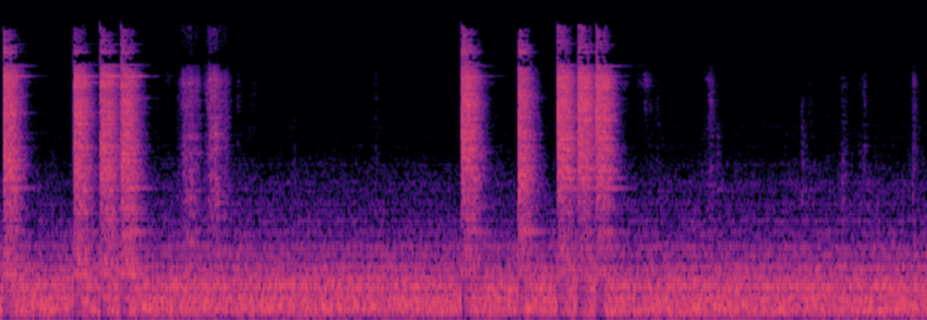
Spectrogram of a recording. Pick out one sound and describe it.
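A hammer bangs on sheet metal in sharp ringing strikes.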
